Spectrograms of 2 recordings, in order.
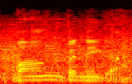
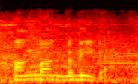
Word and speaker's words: Ogbongbemiga: Maybe your favorite name to pronounce this season? Once you get it down, it's a fun one. Ogbongbemiga. Ogbongbemiga.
